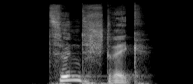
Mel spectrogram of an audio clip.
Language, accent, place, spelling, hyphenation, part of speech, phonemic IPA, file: German, Germany, Berlin, Zündstrick, Zünd‧strick, noun, /ˈtsʏntˌʃtʁɪk/, De-Zündstrick.ogg
- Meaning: fuse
